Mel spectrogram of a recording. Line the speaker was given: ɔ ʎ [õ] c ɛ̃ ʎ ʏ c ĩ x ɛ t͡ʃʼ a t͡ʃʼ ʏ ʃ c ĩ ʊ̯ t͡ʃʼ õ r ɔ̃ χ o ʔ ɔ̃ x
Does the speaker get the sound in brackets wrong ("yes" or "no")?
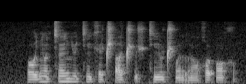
yes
